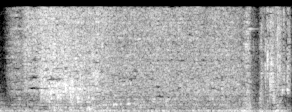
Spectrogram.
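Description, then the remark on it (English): Water runs steadily from a tap into an empty reusable water bottle being refilled, a continuous rushing splash that holds level for a couple of seconds with a brief flutter near the end. No one speaks. “And when it's empty, you just fill it up again.”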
